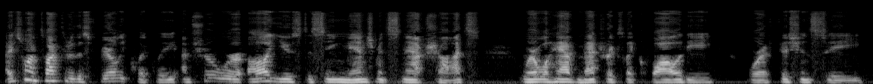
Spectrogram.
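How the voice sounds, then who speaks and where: A man's voice: fairly low pitch, normal speed, husky, poor audio. A man lecturing over slides in a conversational, explanatory way, often checking in with "okay?".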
